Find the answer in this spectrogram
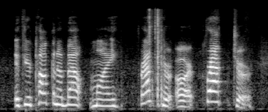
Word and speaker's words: Fraktur: r a k t u r fra it's pronounced fractor and it is um really like U it's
